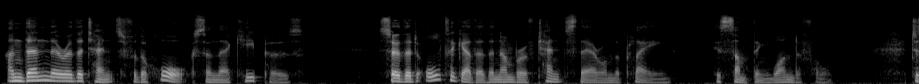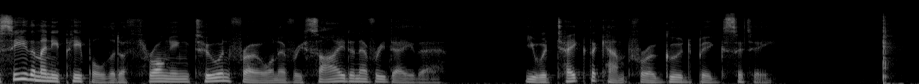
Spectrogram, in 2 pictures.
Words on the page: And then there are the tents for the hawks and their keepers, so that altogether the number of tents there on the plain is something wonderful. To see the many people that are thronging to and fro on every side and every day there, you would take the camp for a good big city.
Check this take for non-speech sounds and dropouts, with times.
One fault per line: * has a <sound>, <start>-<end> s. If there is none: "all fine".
* has a tap, 18.0-18.2 s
